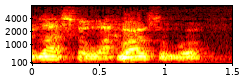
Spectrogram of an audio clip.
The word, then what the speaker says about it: Vlasova: Well, very interested recently in many of the Russian activities and relationships, and one especially has been the Vlasova, did I say that right? – Vlasova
